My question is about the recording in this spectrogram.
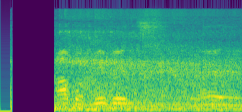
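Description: A single click, then a brief dead-silent gap. About half a second in, steady outdoor street noise comes up with faint background voices in it.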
